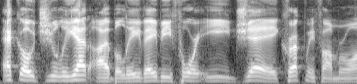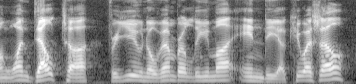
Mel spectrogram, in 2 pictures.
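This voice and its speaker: A man's voice: mid-range voice, moderate pace, few pauses, fairly bright tone, no room sound. A courteous, hesitant man operating an amateur radio station, spelling out call signs in phonetics.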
